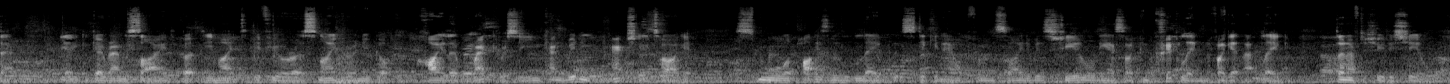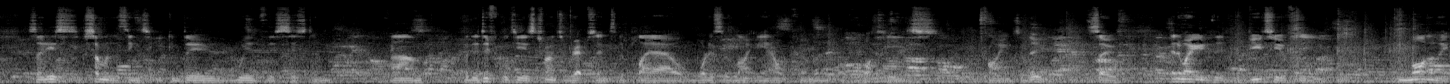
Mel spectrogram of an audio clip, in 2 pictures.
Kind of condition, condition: setting, busy venue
